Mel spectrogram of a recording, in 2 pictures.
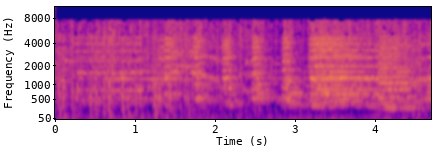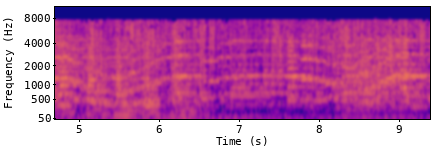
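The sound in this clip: Galloping hooves of the Lone Ranger's horse Silver race through a dramatized chase, with a fast, driving clip-clop rhythm under swelling music that stays loud for the whole stretch.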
